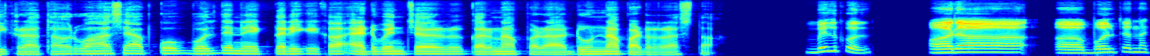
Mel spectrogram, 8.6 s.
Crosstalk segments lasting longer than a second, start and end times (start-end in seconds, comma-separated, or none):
none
